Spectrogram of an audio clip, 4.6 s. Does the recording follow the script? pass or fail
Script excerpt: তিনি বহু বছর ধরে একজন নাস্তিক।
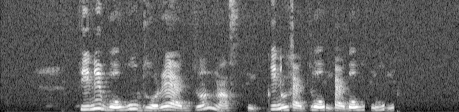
fail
